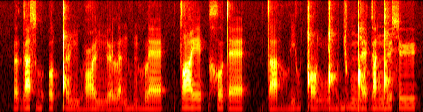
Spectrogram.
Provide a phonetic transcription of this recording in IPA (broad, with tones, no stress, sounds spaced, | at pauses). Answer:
ə˨ ɡ a˦ s o̤˦ ʔ o˦ ǃ ø˨˦ ɲ ṳ˨ ʕ ø˧ ɲ ø˨ l ə˨ n ṳ˦ n ɔ̤˦ l ɛ˧ | tˤ e˦ | x o˦ t ɛ˧ | t a˨ ɦ ɔ̤˨ j o̤˦ ǃ ɔ˧ ŋ͡ǃ ɔ̤˧ ɟ ṳ˦ ŋ͡ǃ ɛ˧ ɡ a˦ ŋ͡ǃ y˦ s y˦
